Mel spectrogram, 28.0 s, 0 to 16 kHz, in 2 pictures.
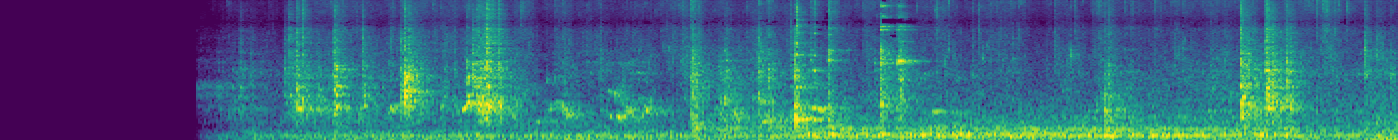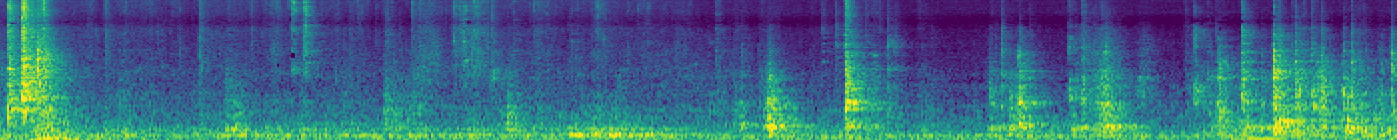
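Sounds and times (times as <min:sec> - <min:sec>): dishes and utensils clinking: 0:02.1 - 0:14.8, 0:15.9 - 0:27.9
running water: 0:02.2 - 0:21.9
low steady hum: 0:02.4 - 0:24.0.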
